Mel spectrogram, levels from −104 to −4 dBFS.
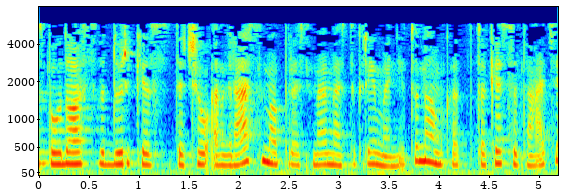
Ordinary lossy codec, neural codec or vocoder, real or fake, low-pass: MP3, 24 kbps; none; real; 7.2 kHz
